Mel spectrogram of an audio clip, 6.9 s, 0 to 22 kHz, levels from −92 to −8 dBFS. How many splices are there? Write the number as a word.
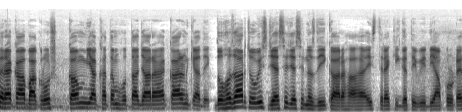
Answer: one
